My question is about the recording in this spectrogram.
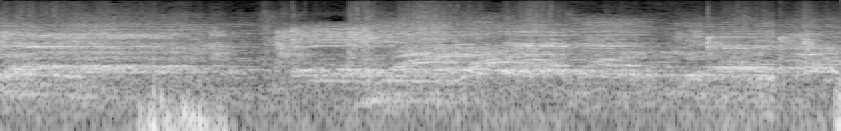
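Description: A large group of children's voices shouting and cheering together, many at once.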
